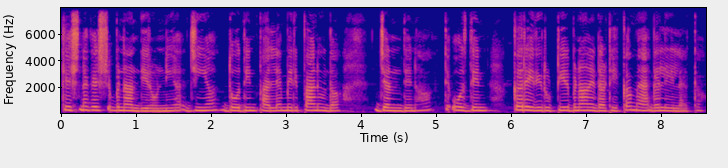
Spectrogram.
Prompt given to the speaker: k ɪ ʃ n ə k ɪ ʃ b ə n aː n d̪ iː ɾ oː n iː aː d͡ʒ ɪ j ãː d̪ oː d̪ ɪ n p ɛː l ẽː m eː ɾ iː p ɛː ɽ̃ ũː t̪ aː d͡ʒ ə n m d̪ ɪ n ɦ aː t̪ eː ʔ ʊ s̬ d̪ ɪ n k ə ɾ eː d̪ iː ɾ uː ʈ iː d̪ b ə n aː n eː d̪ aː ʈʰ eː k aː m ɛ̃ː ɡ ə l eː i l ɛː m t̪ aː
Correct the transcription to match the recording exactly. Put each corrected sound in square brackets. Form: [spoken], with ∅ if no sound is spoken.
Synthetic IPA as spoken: k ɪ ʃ n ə k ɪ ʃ b ə n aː n d̪ iː ɾ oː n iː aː d͡ʒ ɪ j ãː d̪ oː d̪ ɪ n p ɛː l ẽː m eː ɾ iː p ɛː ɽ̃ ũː [d̪] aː d͡ʒ ə n m d̪ ɪ n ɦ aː t̪ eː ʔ ʊ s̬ d̪ ɪ n k ə ɾ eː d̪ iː ɾ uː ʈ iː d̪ b ə n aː n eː d̪ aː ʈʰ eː k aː m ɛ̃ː ɡ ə l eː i l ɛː [∅] t̪ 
